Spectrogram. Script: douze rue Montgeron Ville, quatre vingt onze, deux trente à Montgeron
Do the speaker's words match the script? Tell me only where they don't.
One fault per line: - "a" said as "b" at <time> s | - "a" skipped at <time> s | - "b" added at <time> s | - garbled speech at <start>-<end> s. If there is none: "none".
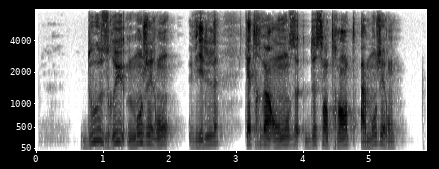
- "cent" added at 4.2 s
